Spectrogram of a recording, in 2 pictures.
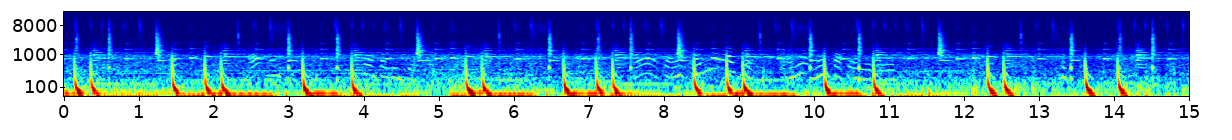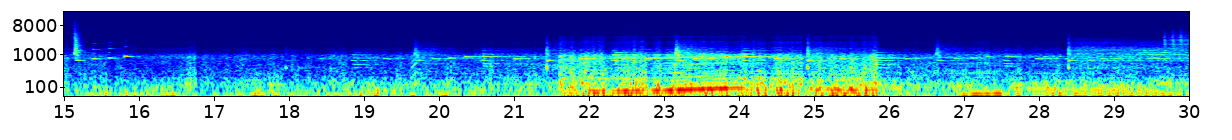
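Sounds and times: motorcycle engine riding: 0:00.0 - 0:15.4
background music: 0:00.0 - 0:16.8, 0:17.8 - 0:30.0
wind rumble: 0:00.0 - 0:30.0.

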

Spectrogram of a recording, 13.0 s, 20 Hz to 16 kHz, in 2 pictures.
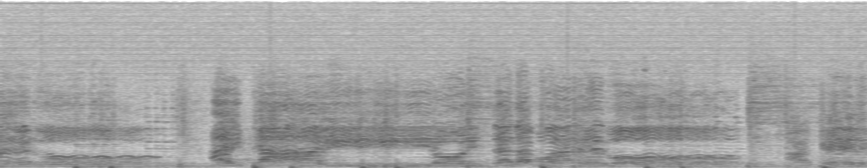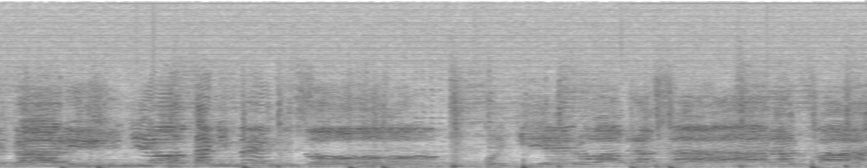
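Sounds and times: chorus singing in harmony: 0:00.0 - 0:13.0
drum beat: 0:00.0 - 0:13.0.

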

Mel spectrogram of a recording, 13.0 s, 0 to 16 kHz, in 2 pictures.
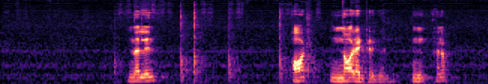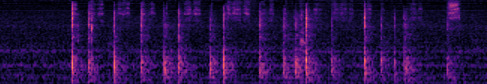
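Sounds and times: chalk tapping and scraping on blackboard: 0:01.5 - 0:01.8, 0:02.4 - 0:04.3, 0:07.4 - 0:12.7.

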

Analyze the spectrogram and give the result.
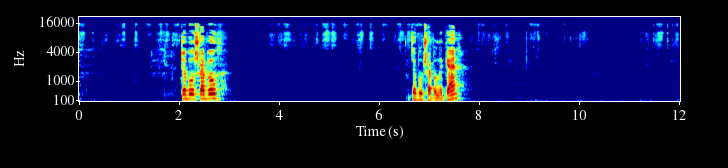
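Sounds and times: yarn rubbing on crochet hook: 0:00.0 - 0:02.9, 0:03.6 - 0:10.4, 0:11.1 - 0:12.0.

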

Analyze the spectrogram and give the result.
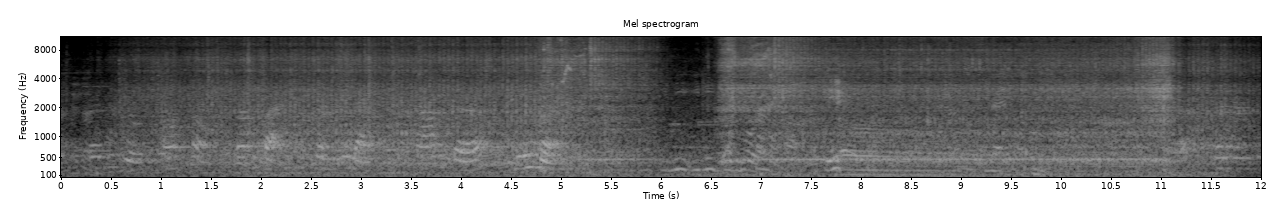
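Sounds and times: banknote counting machine humming: 0:00.6 - 0:12.0.

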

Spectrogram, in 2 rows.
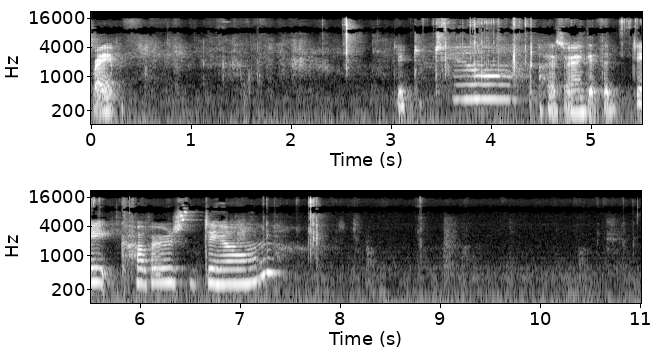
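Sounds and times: paper crinkling and rustling: 0:00.2 - 0:05.2.

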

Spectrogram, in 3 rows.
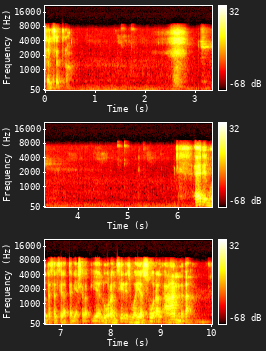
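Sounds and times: person's sharp breath: 0:02.3 - 0:03.0.

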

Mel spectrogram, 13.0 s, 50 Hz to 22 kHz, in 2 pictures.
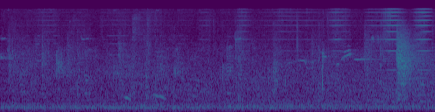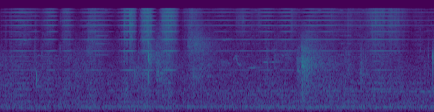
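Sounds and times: distant traffic hum: 0:02.6 - 0:13.0
faint high chirps: 0:04.1 - 0:13.0.

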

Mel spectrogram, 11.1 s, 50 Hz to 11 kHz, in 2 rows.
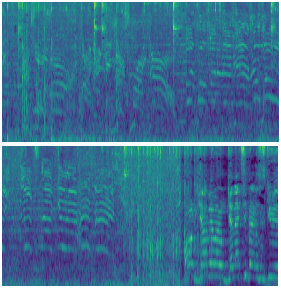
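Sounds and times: man's voice: 0:00.4 - 0:08.0, 0:09.2 - 0:11.0.

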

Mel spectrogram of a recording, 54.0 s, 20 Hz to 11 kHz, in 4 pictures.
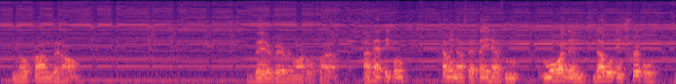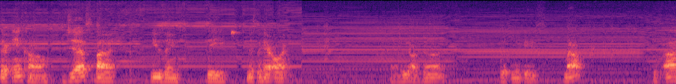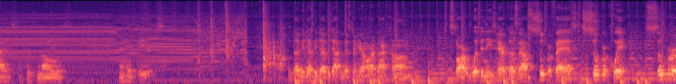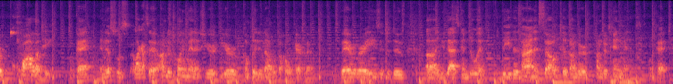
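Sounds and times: hair trimmer buzzing: 0:00.0 - 0:54.0.

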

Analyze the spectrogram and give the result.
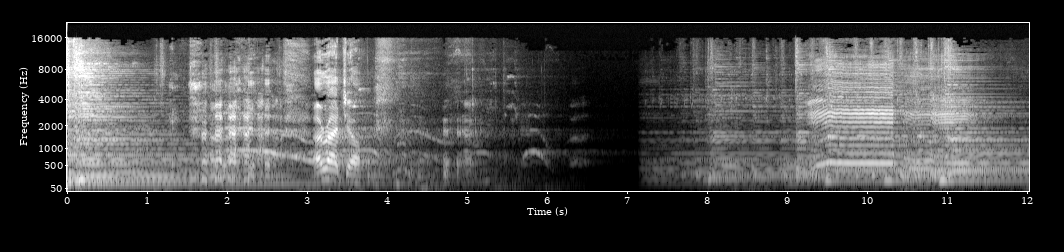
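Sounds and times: laughter: 0:01.3 - 0:03.1, 0:04.1 - 0:05.3.

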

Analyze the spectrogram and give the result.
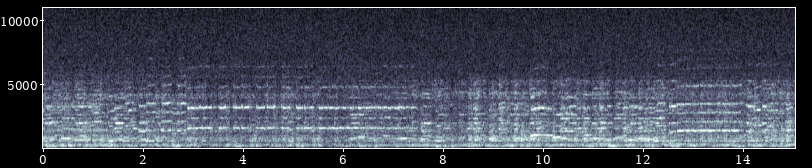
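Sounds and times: old dance music from television: 0:00.0 - 0:15.0.

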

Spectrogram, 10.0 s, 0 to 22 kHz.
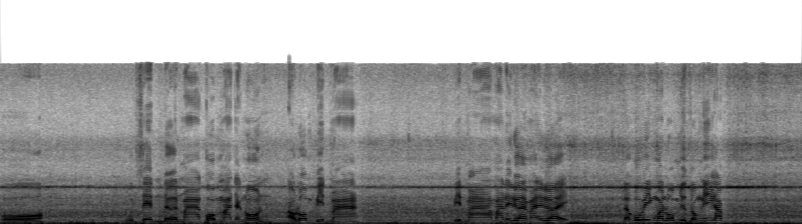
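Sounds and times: harvester engine rumbling: 0:00.0 - 0:10.0
man speaking: 0:01.6 - 0:04.5, 0:05.7 - 0:09.1.

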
